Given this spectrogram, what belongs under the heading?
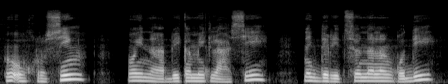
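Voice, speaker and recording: A woman's voice: low voice, animated, unhurried, warm tone, no room sound. A young woman playing an earnest, lovestruck schoolboy in an amateur radio drama. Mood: smitten. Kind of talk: amateur radio drama acting in Filipino regional language.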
